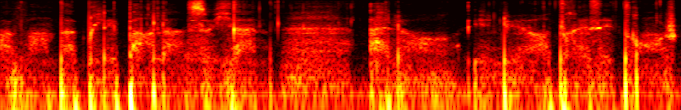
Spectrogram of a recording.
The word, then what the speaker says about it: Jean: Cependant, Sylvestre s'ennuyait à cause d'un autre appelé Jean, un nom que les Bretons prononcent Yann, qui ne venait pas.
